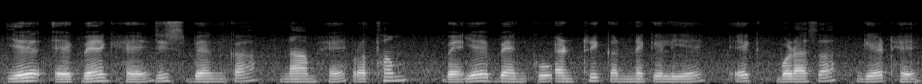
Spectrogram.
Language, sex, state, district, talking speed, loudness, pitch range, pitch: Hindi, male, Uttar Pradesh, Jyotiba Phule Nagar, 155 wpm, -18 LUFS, 130-160 Hz, 135 Hz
